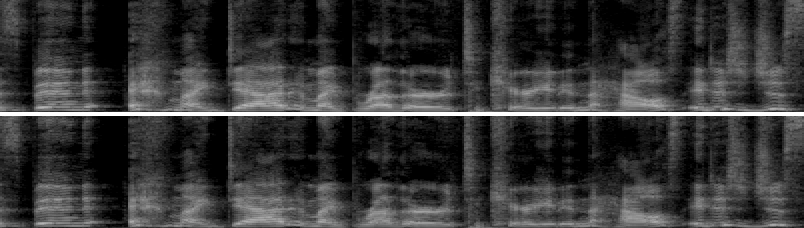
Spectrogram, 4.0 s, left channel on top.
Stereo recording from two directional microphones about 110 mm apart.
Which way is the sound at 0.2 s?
35° left (ahead or behind).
